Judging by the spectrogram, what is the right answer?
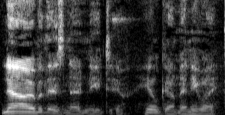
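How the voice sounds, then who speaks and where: An actor playing a well-off, patronising husband in colonial Calcutta in a radio drama, teasing with fond endearments. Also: male voice, low-pitched, fairly quick, bright, forceful tone, husky, exaggerated voice. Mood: contented.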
